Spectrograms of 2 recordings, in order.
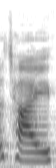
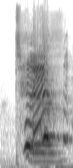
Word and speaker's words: tithe: Put something in the tithe. Yes. Please. – Is that how you pronounce that word? – Tithe. Yes. – Welp, I've been pronouncing that. Tell me. Tiff? – I do this a lot.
